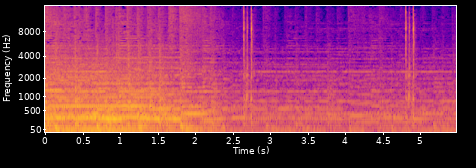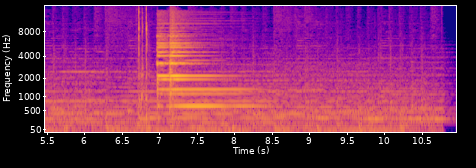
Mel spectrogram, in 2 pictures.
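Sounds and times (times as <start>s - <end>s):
soft background music: 0.0s - 10.9s
bell chime: 7.0s - 8.7s.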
